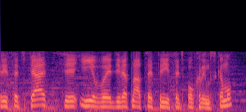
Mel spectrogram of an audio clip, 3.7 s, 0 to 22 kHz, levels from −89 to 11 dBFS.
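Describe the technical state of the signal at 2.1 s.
At 2.1 s the signal is intact, carrying only the narrowband character of the call path, with nothing above 4 kHz, which fits a G.711 telephone codec.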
